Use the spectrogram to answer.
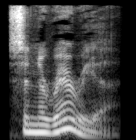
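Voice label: "cineraria", British English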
